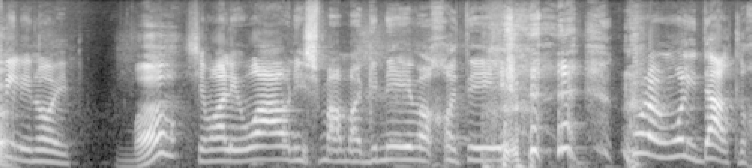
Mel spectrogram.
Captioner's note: laugh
